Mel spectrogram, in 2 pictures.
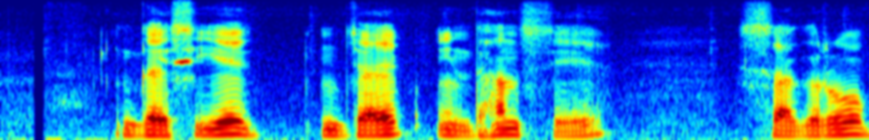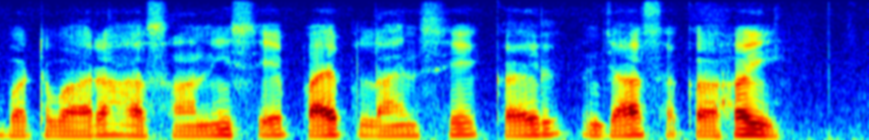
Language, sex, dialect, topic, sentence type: Magahi, male, Central/Standard, banking, statement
